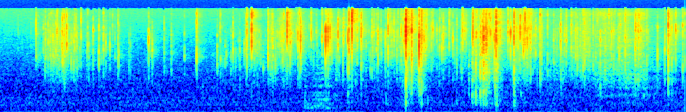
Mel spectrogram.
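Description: A small square of clear plastic bubble wrap is lifted off a wooden table and handled, with fingers crinkling and scratching it. The result is a quiet, bright, irregular run of crisp crackles and rustles. A few sharper crinkle bursts stand out near the middle.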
